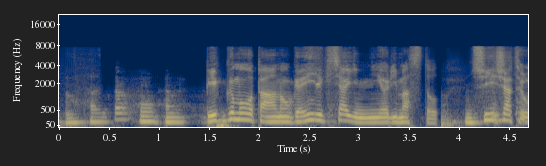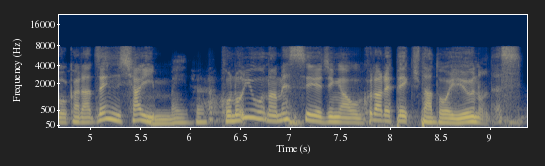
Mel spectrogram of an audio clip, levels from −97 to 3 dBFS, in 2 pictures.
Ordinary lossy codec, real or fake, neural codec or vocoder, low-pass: none; fake; codec, 16 kHz, 1 kbps, X-Codec, HuBERT features, trained on LibriSpeech; none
